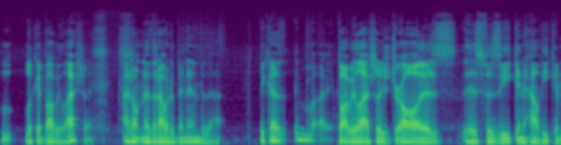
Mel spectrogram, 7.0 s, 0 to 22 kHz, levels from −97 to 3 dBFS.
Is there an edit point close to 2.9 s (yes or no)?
no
